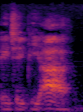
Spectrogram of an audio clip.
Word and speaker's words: Hapi: But I think of the pronunciation hapi, happy river, ancient Kemet, Nile River, right?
